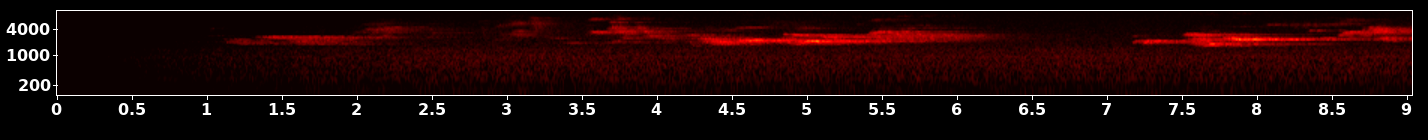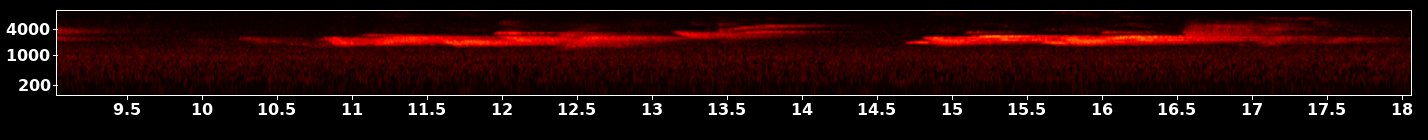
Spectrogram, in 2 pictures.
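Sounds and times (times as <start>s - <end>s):
common blackbird Turdus merula singing fluted warbling phrases: 1.0s - 6.3s, 7.2s - 18.0s.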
